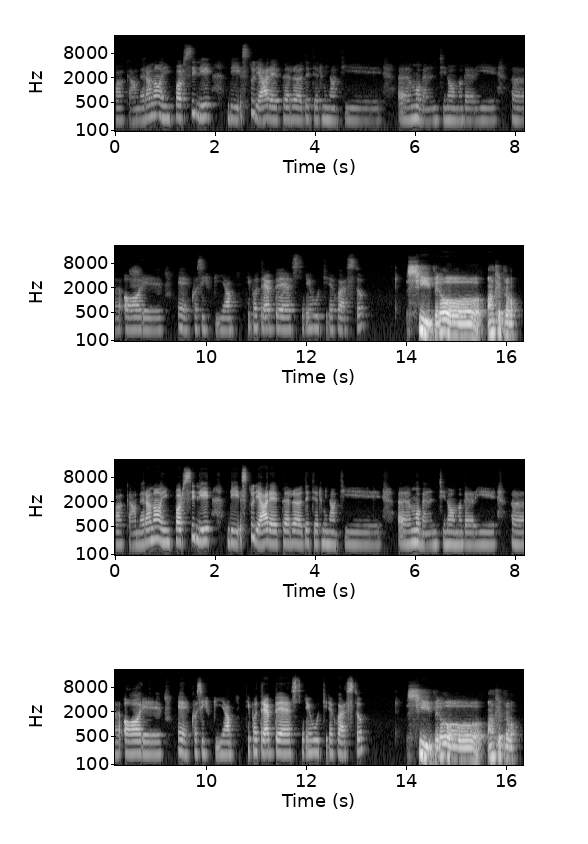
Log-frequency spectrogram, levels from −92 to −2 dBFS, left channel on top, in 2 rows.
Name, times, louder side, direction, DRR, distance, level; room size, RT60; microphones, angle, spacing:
voice 1, 0.0-10.5 10.9-13.1, right 9 dB, 80° right, 0.3 m, -32 dB
voice 2, 14.0-16.1, left 4 dB, 35° left, 0.3 m, -21 dB
3.3 x 2.2 x 3.2 m
head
